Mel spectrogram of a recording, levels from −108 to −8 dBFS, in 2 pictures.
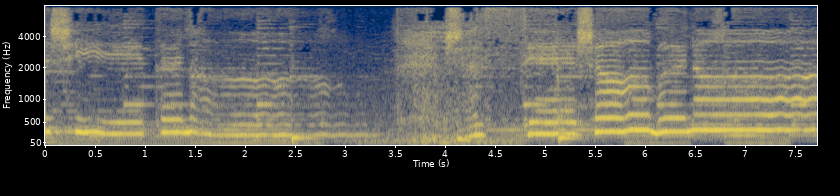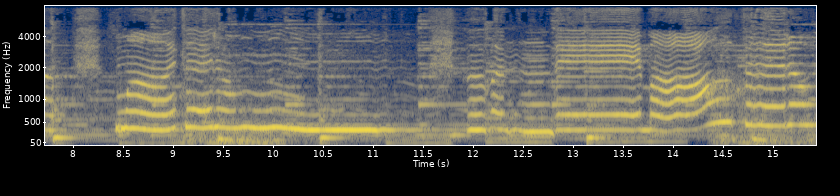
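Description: A noise suppressor built for speech stays active across the whole clip, the noise suppressor applied to music or sounds, treating sustained and ambient parts as noise. Its gain keeps shifting by around 10 dB, so the level pumps and the body thins while onsets pass through more intact. The call microphone processing band-limits the audio at 8 kHz, which is expected.

The same suppressor also cuts specific passages harder: at 0.96 to 1.18 s, 1.49 to 4.0 s, 7.95 to 8.42 s and 11.09 to 12.53 s. In each, the sound cut by the noise suppressor sinks by about 10 dB, and held or decaying parts fade early, leaving audible dips.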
